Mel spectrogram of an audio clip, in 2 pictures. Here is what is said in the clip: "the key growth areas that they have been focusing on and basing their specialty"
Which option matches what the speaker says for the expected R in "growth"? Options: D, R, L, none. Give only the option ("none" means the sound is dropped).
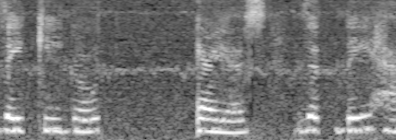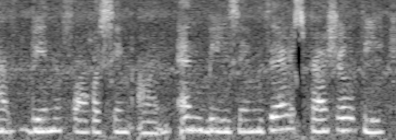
none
